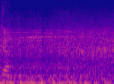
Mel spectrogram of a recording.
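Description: Football stadium crowd: a steady din of many spectators.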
